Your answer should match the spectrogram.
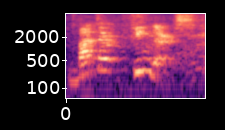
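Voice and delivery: Butter fingers said slowly in English; slow English demo. Shown as a demonstration. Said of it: "Dedos de mantequilla". (pronunciación lenta de Butter fingers)

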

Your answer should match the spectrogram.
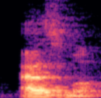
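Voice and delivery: ಆಸ್ಮಾ low, with Z for STH; Z sound. Shown as a demonstration. Teacher modelling English, ಆಸ್ಮಾ with a Z sound. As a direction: say ಆಸ್ಮಾ as az-ma, falling. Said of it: "ಝೆಡ್ use ಮಾಡ್ಬೇಕು".

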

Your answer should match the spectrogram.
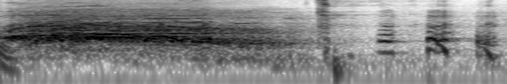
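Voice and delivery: loud breathy laugh. Real, not acted. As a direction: burst out laughing. Host laughing at bidding.

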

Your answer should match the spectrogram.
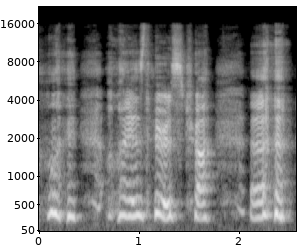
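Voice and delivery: giggling through the words, drawn out; laughing at a surprise straw. Real, not acted. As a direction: laugh it off in disbelief. Baffled by a straw in the crate.

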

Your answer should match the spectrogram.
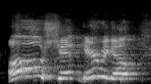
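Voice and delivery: loud, high-pitched "here comes trouble"; retold cry of alarm; alarmed exclamation. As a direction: burst out high and loud, bracing for a fight. Alarmed reaction as fight starts.

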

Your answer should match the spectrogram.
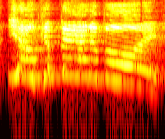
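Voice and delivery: high, slow shout across the parking lot; shouted call. Retold or imitated. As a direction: yell to a friend arriving. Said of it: "I yell out".

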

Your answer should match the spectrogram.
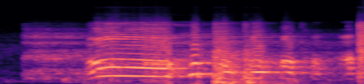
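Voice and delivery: loud high yelp into laughter; jump, then laugh it off; startled laugh. Real, not acted. Scared gamer yelps at a jump scare, laughing.

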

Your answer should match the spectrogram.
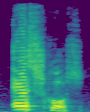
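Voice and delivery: loud, high outcry; indignant shout. A narrator's reading. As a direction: shout it like an outraged crowd. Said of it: "φώναζε". (δυνατή, αγανακτισμένη κραυγή)

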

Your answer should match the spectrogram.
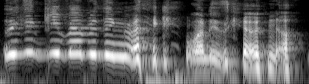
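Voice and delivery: very high squeal of disbelief; high, exasperated mockery; mock exclamation. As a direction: shoot the pitch way up, then laugh. Host mocks guest's demand.

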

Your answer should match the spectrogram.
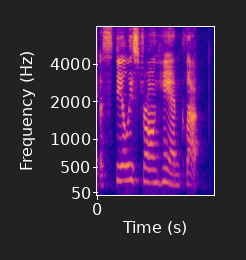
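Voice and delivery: plain reading voice

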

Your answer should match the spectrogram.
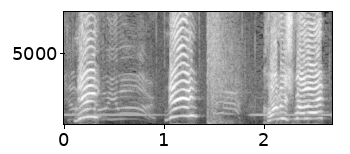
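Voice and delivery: very high, loud yelling; angry challenge. Pretend. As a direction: shout down the enemy. Silencing game enemy. (öfkeyle bağırarak susturma)

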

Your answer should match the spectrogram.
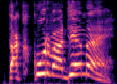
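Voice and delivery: high, very loud order to run; furious roar. A narrator's reading. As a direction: roar it across the whole forest. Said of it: "Zařval na celý les".

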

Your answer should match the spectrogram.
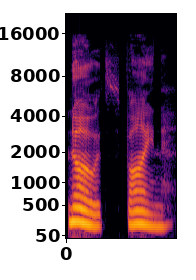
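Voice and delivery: loud, slow brush-off; abrupt. A narrator's reading. Alpha brushing off the girl's apology, abrupt. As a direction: dismiss it loudly, mildly abrupt. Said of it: "he replied abruptly".

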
